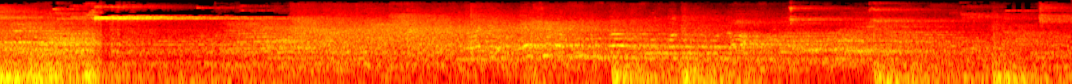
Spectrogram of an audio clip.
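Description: Sounds echo around a large indoor hall.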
